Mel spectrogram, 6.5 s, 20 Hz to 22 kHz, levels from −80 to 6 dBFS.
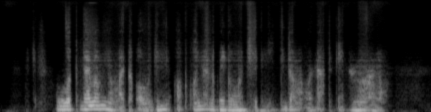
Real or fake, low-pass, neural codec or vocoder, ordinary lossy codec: fake; none; codec, 44.1 kHz, 0.9 kbps, DAC; none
